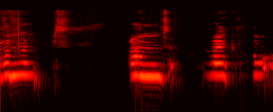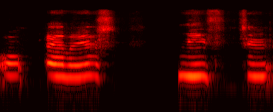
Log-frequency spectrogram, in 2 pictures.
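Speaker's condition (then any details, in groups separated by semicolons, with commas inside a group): Cerebral palsy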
